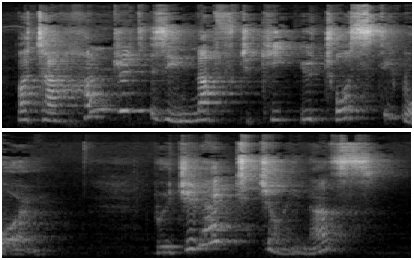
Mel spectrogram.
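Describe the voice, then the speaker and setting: Using a high put-on character voice, a woman speaks at a moderate pace with a slight echo. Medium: read story.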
